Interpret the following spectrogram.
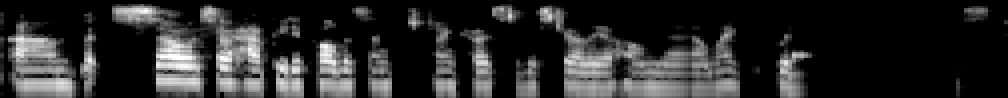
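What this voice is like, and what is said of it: Canadian English accent. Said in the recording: “originally from Canada, that would be the accent.”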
